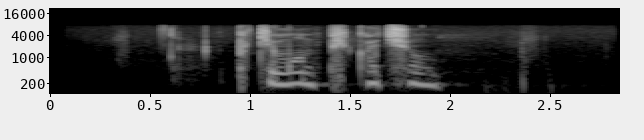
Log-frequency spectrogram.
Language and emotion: Russian, neutral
